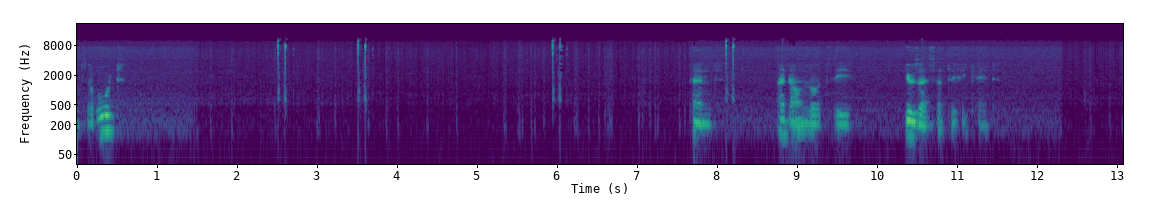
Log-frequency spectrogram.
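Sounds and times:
faint hiss: 0:00.0 - 0:13.0
computer mouse clicks: 0:02.5 - 0:02.8, 0:03.5 - 0:03.7, 0:05.9 - 0:06.2, 0:08.1 - 0:08.4.

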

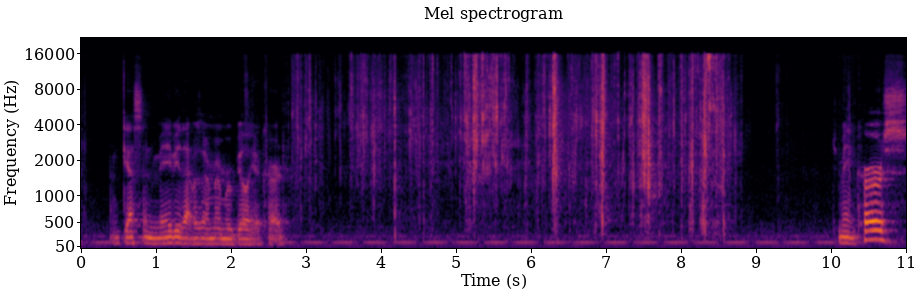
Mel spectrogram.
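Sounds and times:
foil wrapper crinkling and tearing: 0:02.6 - 0:09.4.

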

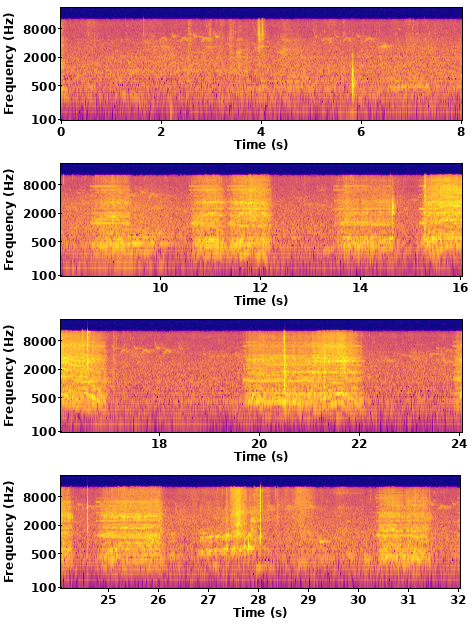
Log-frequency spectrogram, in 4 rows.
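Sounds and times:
toy truck electric motor whining: 0:08.6 - 0:10.0, 0:10.6 - 0:12.3, 0:13.5 - 0:17.0, 0:19.7 - 0:22.2, 0:23.9 - 0:26.2, 0:30.4 - 0:31.6.

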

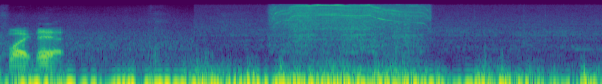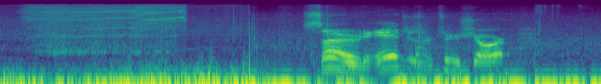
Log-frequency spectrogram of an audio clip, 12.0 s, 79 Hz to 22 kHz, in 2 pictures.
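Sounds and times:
cordless drill whining: 0:02.0 - 0:08.5.

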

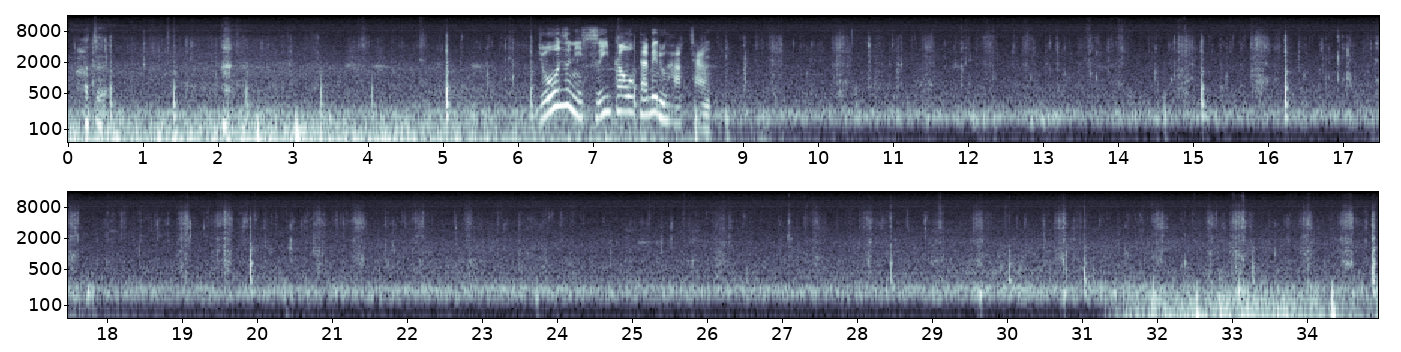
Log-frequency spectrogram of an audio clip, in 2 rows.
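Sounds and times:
puppy chewing watermelon: 0:00.0 - 0:34.9
faint low hum: 0:16.4 - 0:34.9.

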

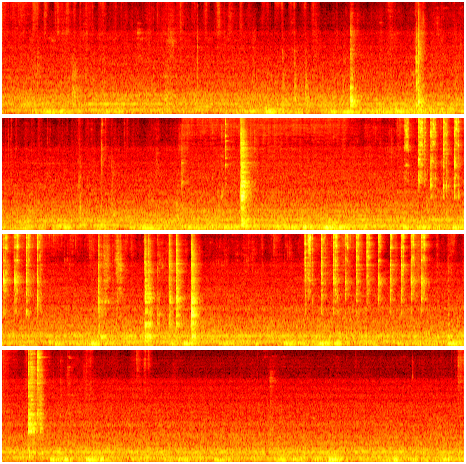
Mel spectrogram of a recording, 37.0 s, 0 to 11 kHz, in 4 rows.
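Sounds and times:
metal spoons clinking: 0:17.3 - 0:19.4, 0:24.6 - 0:27.1, 0:28.3 - 0:28.6.

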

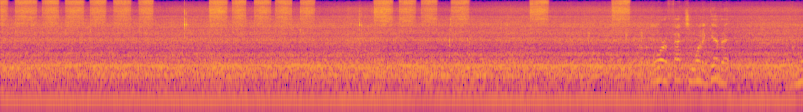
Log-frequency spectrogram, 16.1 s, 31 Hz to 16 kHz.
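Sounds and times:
airbrush hissing in bursts: 0:00.0 - 0:03.1, 0:04.2 - 0:06.4, 0:07.5 - 0:09.4, 0:10.6 - 0:11.1, 0:12.2 - 0:12.7
exhaust fan hum: 0:00.0 - 0:16.0.

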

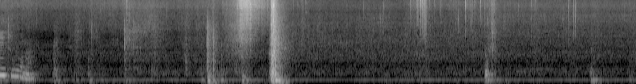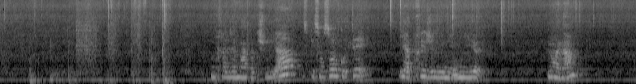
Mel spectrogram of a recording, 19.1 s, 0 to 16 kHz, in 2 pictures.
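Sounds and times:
pastry sheets rustling: 0:00.9 - 0:04.7, 0:05.5 - 0:13.4.

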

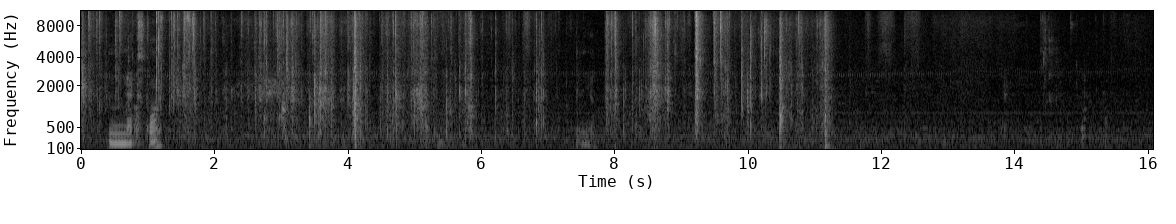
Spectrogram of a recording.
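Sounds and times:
plastic packaging crinkling: 0:00.0 - 0:11.4.

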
